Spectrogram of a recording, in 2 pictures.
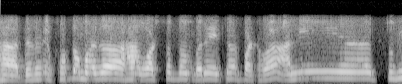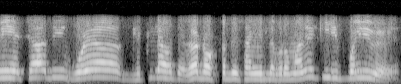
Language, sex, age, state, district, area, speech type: Marathi, male, 30-45, Maharashtra, Nanded, urban, conversation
